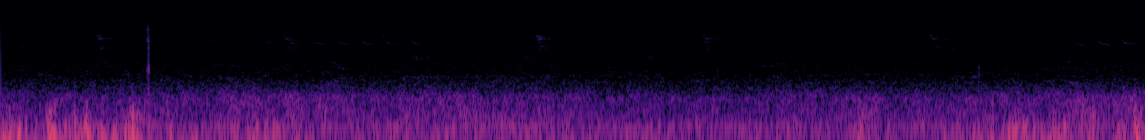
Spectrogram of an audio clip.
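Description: Small bird chirping in quick runs of high notes, repeated every second or two, over a low steady rumble; a single sharp click about a second in.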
